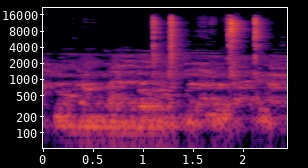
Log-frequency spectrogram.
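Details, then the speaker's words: Bajaj Discover ST motorcycle with engine off: the silencer is shaken and gives sharp metallic rattles, about four raps in two seconds. The cause is a loose silencer mounting (foundation); an earlier mechanic blamed piston, timing chain and rocker. "तो मैं आपको ये video live दिखाऊंगा, और ये आवाज़, और मुझे पता है ये 100% फाउंडेशन का ही आवाज़ है।"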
